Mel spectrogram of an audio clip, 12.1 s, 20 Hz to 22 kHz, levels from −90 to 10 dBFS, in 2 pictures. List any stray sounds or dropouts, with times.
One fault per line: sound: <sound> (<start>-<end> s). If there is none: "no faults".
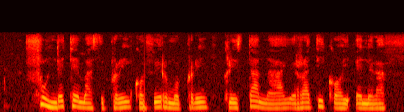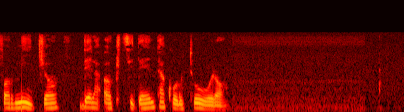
no faults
